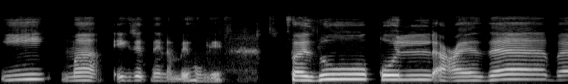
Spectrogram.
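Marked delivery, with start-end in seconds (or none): 2.9-5.6 slow, slightly louder chanted recitation; Quranic recitation. Shown as a demonstration. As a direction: recite with a heavy qaf, slowly. Teacher recites Quranic verse.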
